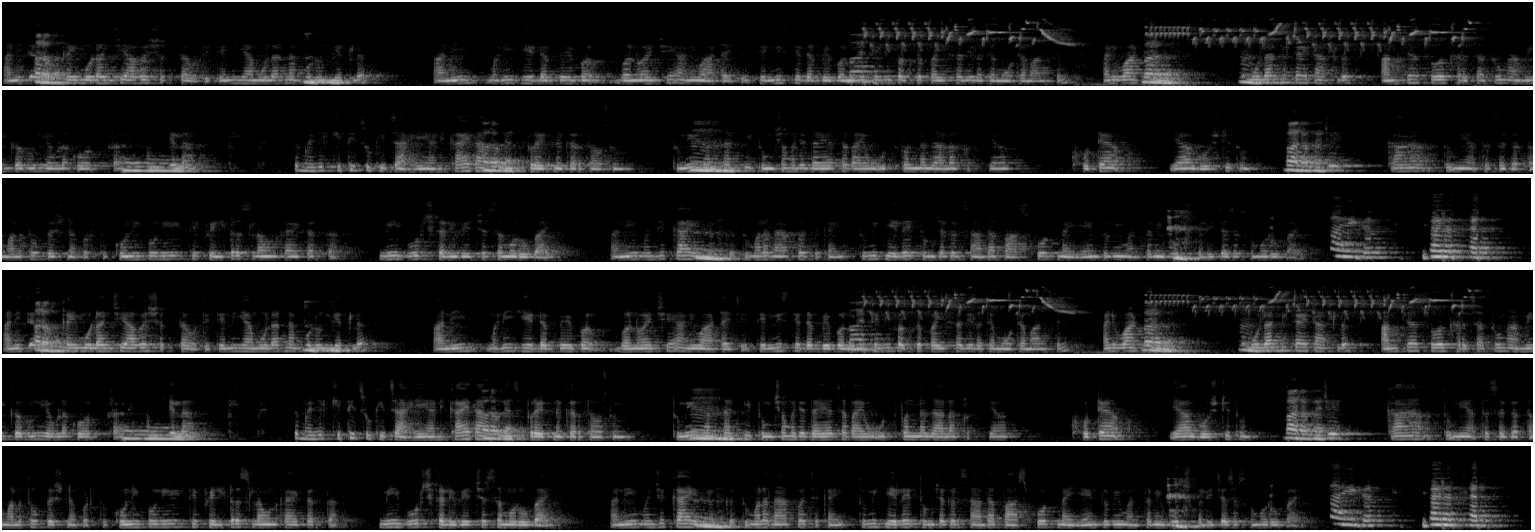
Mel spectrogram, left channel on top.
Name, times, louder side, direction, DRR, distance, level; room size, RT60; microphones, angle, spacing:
voice 1, 0.0-3.6 4.3-10.7 11.0-11.7 12.4-13.5 13.8-17.3 17.6-17.9 18.2-21.6 22.0-24.9 25.2-25.4 26.0-26.5 27.0-27.8 28.4-28.7 29.2-34.0 34.4-36.1 36.7-37.8 38.0-43.7, right 1 dB, 65° right, 7 dB, 1.4 m, -32 dB
voice 2, 3.0-3.4 8.4-8.6 11.4-11.7 12.4-12.6 16.5-17.1 20.1-20.4 22.2-22.6 28.1-28.5 37.5-37.9 42.3-42.5 43.9-44.4 44.9-45.4, left 1 dB, 30° right, 5 dB, 5.2 m, -26 dB
sound 1, 8.6-11.1 11.4-14.7, left 2 dB, ahead, 3.1 m, -37 dB
19.0 x 15.5 x 9.9 m, 0.72 s
head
